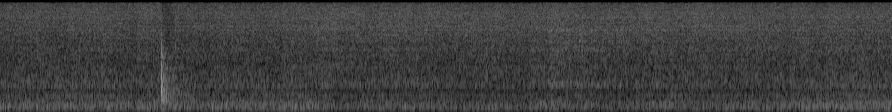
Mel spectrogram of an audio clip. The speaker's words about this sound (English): Now there's a little bit of grease content, fat content in here. So I had to turn on the exhaust fan. That's the humming you hear. Because we don't want to stink up the whole house.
